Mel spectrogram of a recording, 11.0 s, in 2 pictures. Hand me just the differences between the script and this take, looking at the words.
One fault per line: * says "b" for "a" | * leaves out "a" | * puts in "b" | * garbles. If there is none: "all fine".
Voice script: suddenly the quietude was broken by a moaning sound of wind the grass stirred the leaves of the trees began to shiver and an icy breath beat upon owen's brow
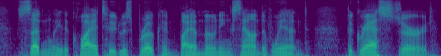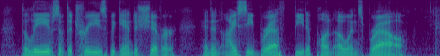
all fine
